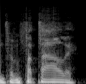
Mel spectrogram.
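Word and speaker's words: Femmes Fatales: Well, as you know, in French you don't pronounce the S, so that's why I pronounce it exactly the same way. Femme Fatale and then Femme Fatale.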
